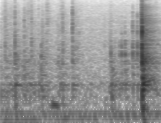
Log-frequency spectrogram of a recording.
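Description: Thin cardboard box being pried open by hand: faint scrapes and small clicks as the tuck flap is worked loose, then one sharp snap near the end as the lid comes free.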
